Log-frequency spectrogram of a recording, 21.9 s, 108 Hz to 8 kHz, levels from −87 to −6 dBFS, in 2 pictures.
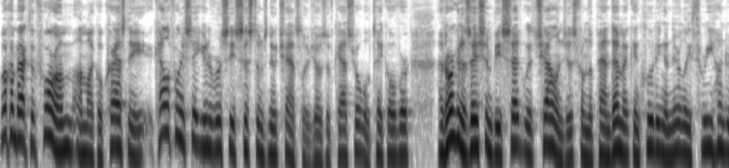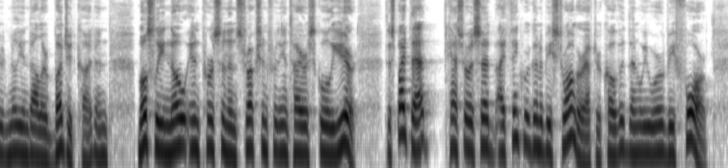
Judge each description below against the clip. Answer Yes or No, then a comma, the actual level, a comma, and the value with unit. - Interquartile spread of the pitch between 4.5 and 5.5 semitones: No, average, 3.9 semitones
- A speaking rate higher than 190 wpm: No, average, 170 wpm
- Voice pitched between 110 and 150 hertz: No, medium, 170 Hz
